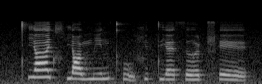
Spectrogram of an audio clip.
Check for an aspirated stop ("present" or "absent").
present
